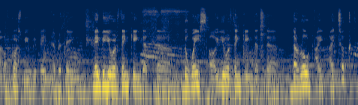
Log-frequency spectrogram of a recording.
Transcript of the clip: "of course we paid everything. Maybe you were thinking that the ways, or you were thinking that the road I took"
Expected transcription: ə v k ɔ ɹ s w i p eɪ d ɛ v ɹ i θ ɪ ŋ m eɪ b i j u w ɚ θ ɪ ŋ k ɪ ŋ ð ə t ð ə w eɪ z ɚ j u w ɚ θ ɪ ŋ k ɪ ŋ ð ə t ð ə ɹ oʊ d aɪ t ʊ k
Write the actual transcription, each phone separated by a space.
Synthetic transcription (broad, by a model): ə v k ɔ ɹ s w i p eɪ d ɛ v ɹ i θ ɪ ŋ m eɪ b i j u w ɚ θ ɪ ŋ k ɪ ŋ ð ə t ð ə w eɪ s ɚ j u w ɚ θ ɪ ŋ k ɪ ŋ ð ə t ð ə ɹ oʊ d aɪ t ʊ k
